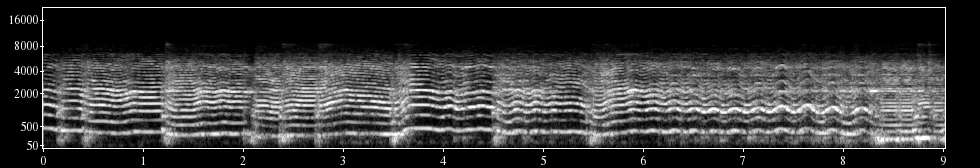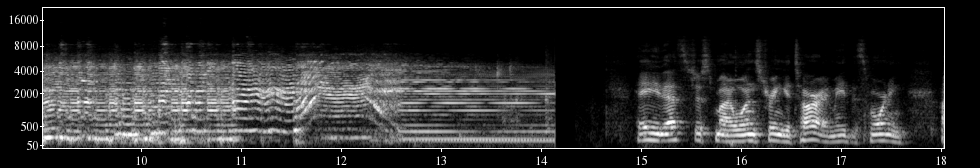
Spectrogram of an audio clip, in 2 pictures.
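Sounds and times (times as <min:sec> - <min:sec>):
one-string electric guitar sliding notes: 0:00.0 - 0:14.2.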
